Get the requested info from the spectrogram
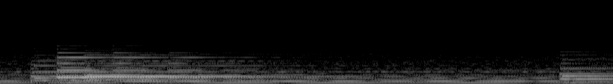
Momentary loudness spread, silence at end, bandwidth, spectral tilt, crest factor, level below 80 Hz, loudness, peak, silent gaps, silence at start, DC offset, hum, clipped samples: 17 LU; 0 s; 2.8 kHz; -11.5 dB/octave; 16 dB; -50 dBFS; -36 LUFS; -20 dBFS; none; 0 s; under 0.1%; none; under 0.1%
